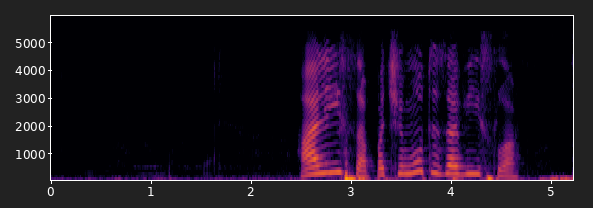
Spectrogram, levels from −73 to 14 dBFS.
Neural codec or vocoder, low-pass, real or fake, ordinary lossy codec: none; 5.4 kHz; real; none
